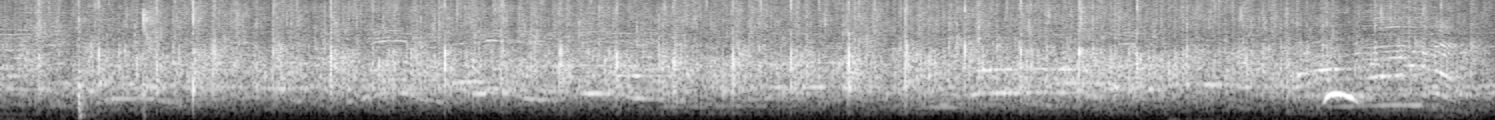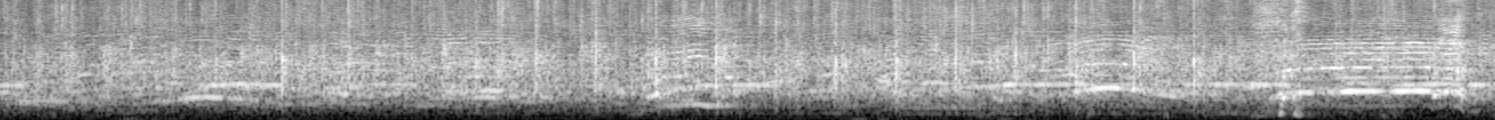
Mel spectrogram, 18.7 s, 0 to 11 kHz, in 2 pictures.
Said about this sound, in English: Let's take 30 seconds. Clap your hands unto the Lord.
